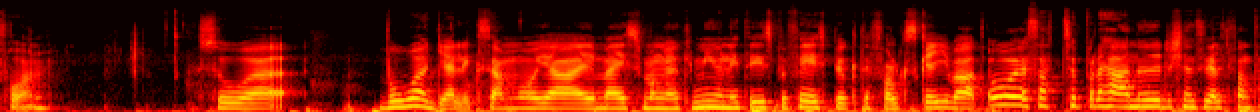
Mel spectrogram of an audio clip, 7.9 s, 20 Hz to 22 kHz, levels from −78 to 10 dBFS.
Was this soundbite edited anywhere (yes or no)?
yes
